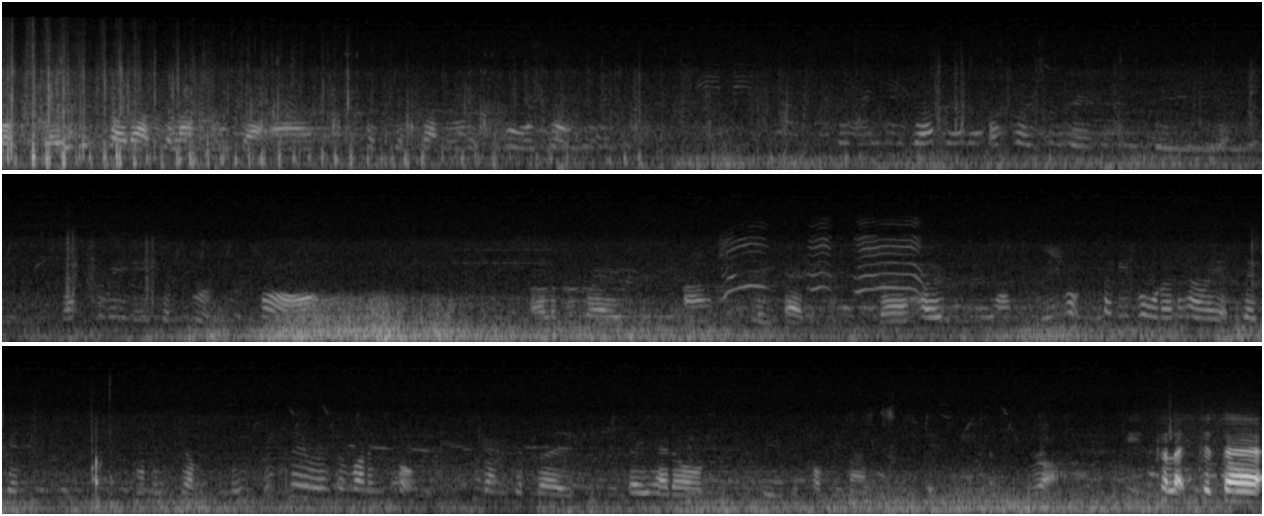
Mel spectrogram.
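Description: A horse's hooves thud on grass at a gallop.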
